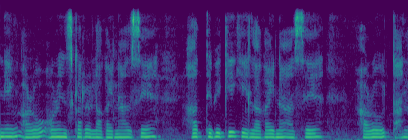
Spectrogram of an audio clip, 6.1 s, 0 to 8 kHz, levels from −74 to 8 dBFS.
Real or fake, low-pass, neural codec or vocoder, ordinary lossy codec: fake; 7.2 kHz; codec, 16 kHz, 8 kbps, FreqCodec, larger model; none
